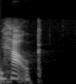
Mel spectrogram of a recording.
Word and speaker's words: Houck: And it's Colleen Houck. Did I say it right? Just to make sure. – Yes, you got it right.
